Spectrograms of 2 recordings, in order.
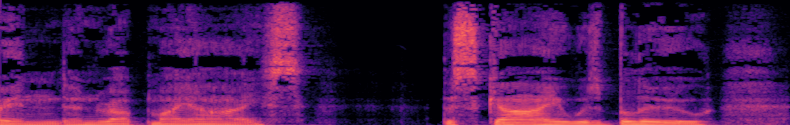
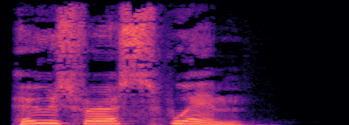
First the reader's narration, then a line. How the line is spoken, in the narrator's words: cried Peterkin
